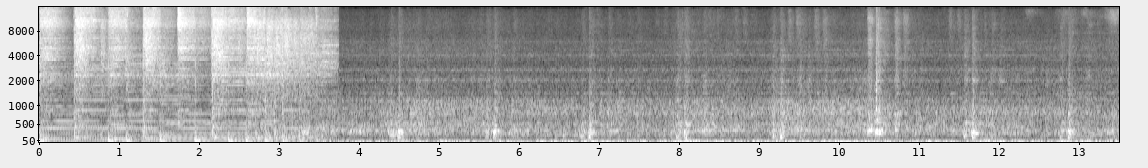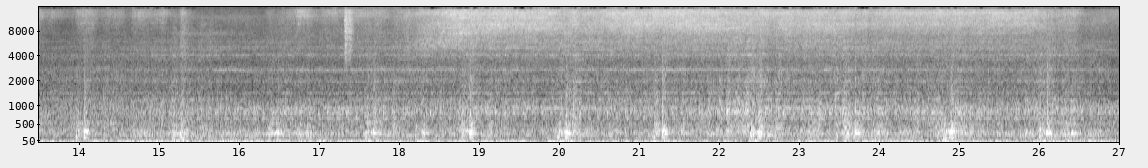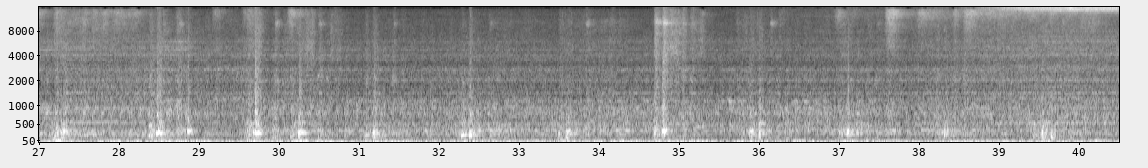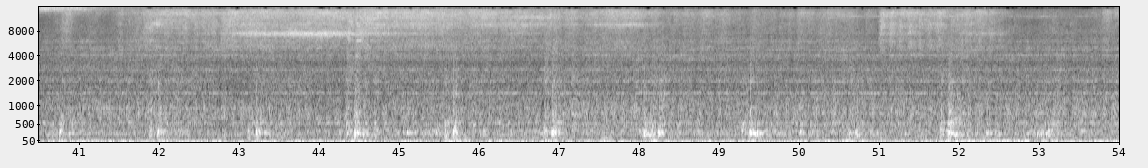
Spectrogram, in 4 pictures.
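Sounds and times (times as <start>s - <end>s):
train rumbling on track: 0.0s - 54.0s
hiss: 17.3s - 26.7s, 41.8s - 48.4s, 50.9s - 52.6s.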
